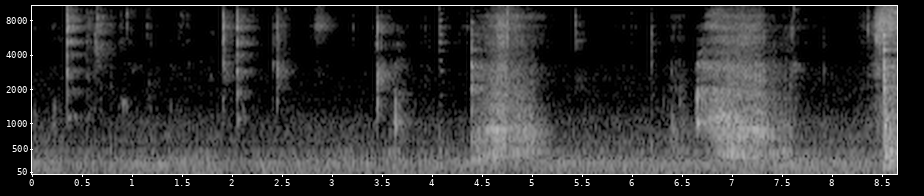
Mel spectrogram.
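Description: Metal chopsticks clicking against a ceramic plate a few times while stirring and lifting instant noodles, then two longer, louder slurps of noodles in the second half.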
